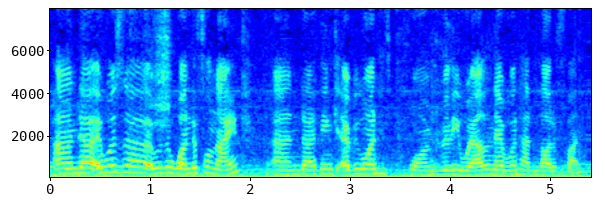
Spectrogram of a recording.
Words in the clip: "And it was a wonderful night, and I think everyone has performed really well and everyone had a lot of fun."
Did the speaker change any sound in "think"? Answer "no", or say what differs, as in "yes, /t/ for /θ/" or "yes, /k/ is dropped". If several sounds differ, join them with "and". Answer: no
